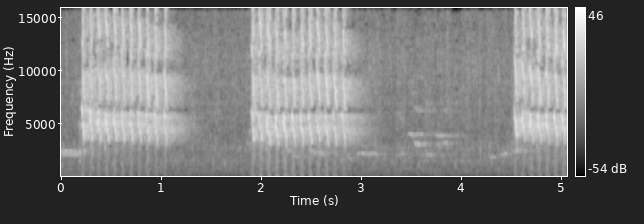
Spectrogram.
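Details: Full 'tembakan' from a cililin, a master recording for white-rumped shama: three bursts of fast, high, rattling buzzy trill roughly a second long each, separated by pauses with soft faint whistles.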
